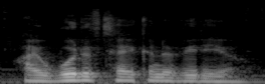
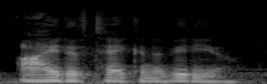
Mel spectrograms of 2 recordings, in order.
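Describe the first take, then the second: First: I would is said as two full words. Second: I would is shortened to one syllable. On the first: "I would is also shortened to I'd" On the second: "becomes I'd have taken a video"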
